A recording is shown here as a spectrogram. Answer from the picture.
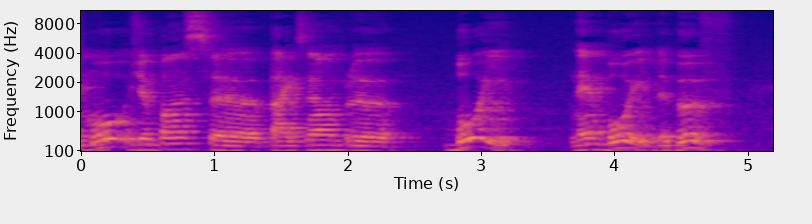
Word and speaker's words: boi: Je pense par exemple boi, né, boi, le bœuf. Je vais dire boi, boi, boi, pas bois, non, boi, c'est ça.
